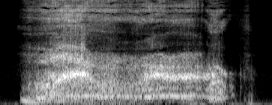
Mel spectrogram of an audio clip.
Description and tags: a animal noise I recorded using my mouth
